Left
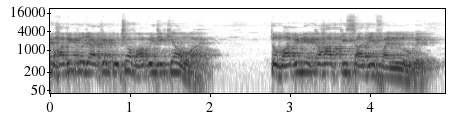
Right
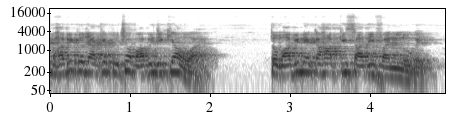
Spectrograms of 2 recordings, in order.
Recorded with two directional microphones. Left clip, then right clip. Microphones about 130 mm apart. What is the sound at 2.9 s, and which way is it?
Speech, 35° right (ahead or behind).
